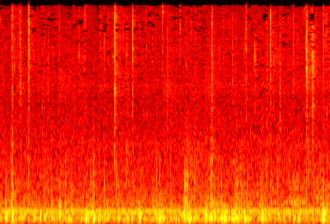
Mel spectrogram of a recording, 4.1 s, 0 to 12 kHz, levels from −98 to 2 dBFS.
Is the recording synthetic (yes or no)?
no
